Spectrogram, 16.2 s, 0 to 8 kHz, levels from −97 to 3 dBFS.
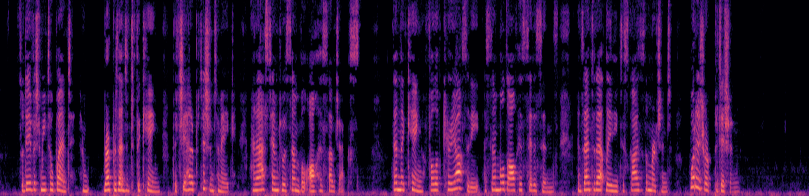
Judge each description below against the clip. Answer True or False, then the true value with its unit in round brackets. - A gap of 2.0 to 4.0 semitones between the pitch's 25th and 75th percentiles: True (3.3 semitones)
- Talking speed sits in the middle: True (175 wpm)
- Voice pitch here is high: True (245 Hz)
